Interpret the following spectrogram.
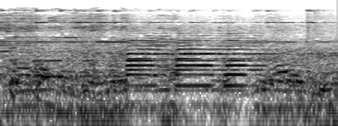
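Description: A vehicle horn honks once, held for nearly a second, about a second in, over the chatter of a dense street crowd.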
